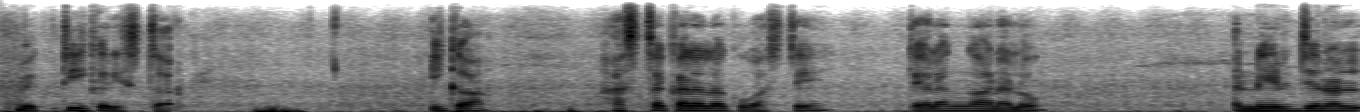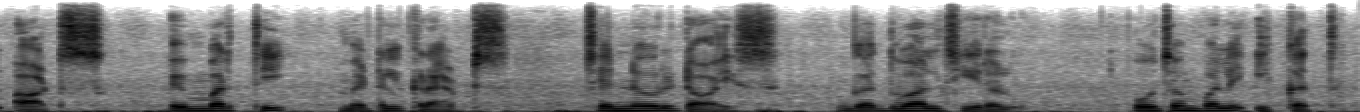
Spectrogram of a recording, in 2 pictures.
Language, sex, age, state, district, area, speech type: Telugu, male, 18-30, Telangana, Nagarkurnool, urban, spontaneous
